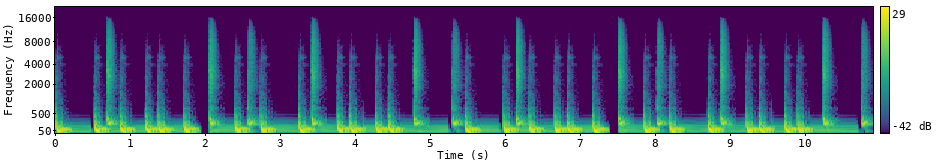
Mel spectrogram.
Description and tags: Rap beat with little bass.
